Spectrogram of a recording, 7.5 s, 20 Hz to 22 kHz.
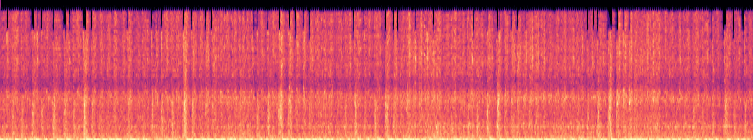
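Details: TVS Apache RTR 160: steady idle with a fast light rattle over the exhaust beat; worn timing chain tensioner letting the chain slap, before tensioner assembly replacement.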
